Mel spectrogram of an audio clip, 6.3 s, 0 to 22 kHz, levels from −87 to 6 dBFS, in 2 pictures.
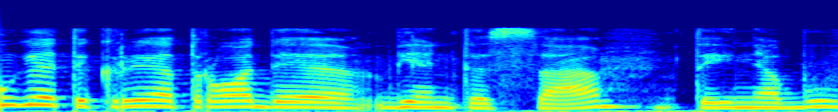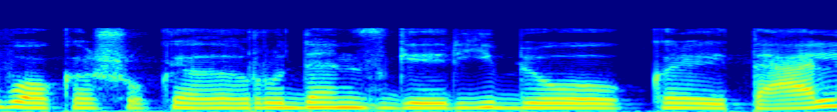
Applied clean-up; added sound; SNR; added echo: none; none; none; none.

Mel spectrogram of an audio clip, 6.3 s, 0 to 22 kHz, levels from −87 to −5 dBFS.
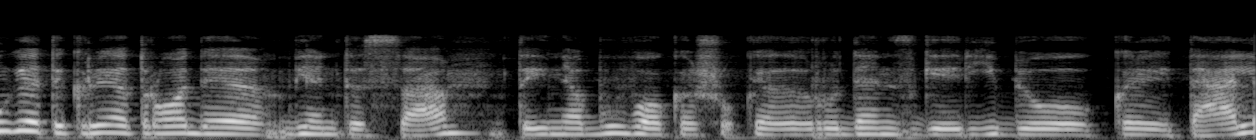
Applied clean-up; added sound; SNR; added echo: none; none; none; reverberation time 0.2 s.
